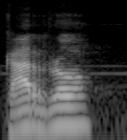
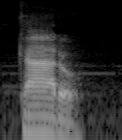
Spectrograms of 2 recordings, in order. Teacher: You don't say carro because if you roll your tongue, it's gonna mean car.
